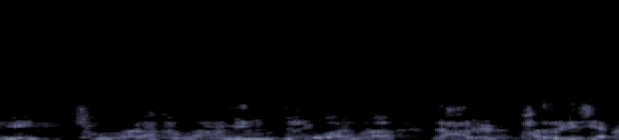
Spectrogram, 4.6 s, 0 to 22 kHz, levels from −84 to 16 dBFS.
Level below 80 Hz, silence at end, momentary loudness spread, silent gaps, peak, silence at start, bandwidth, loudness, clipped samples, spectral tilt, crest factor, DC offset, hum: -58 dBFS; 0 s; 9 LU; none; -20 dBFS; 0 s; 6 kHz; -40 LUFS; under 0.1%; -8 dB/octave; 20 dB; under 0.1%; none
